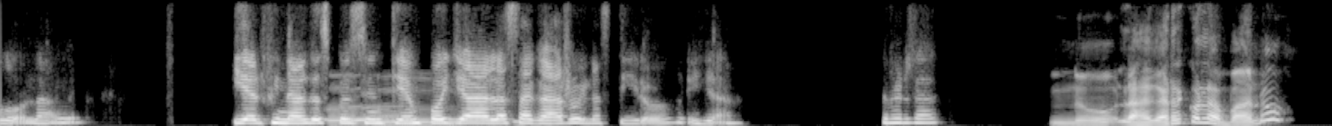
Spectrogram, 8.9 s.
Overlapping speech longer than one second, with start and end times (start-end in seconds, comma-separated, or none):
2.2-3.5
